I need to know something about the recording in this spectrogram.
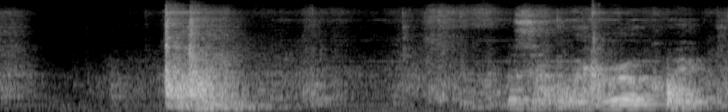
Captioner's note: door closes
